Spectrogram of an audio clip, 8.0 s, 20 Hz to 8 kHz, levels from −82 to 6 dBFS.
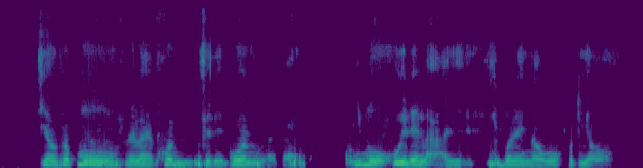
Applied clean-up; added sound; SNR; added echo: neural mask model Resemble Enhance denoiser.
